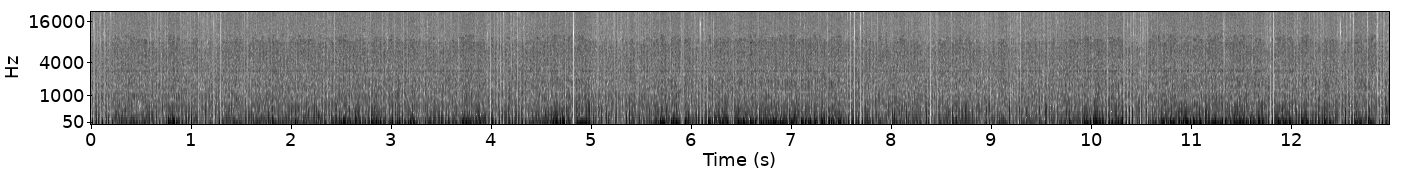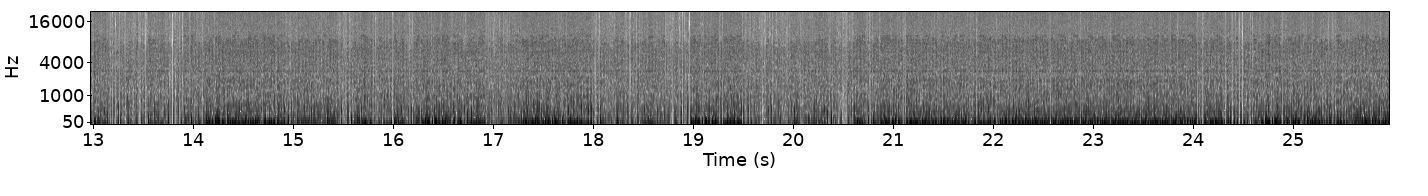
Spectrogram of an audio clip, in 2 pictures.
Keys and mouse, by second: 0.7-2.9 middle drag, 1.2-5.5 drag, 5.5-9.8 middle drag, 10.2-14.2 middle drag.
